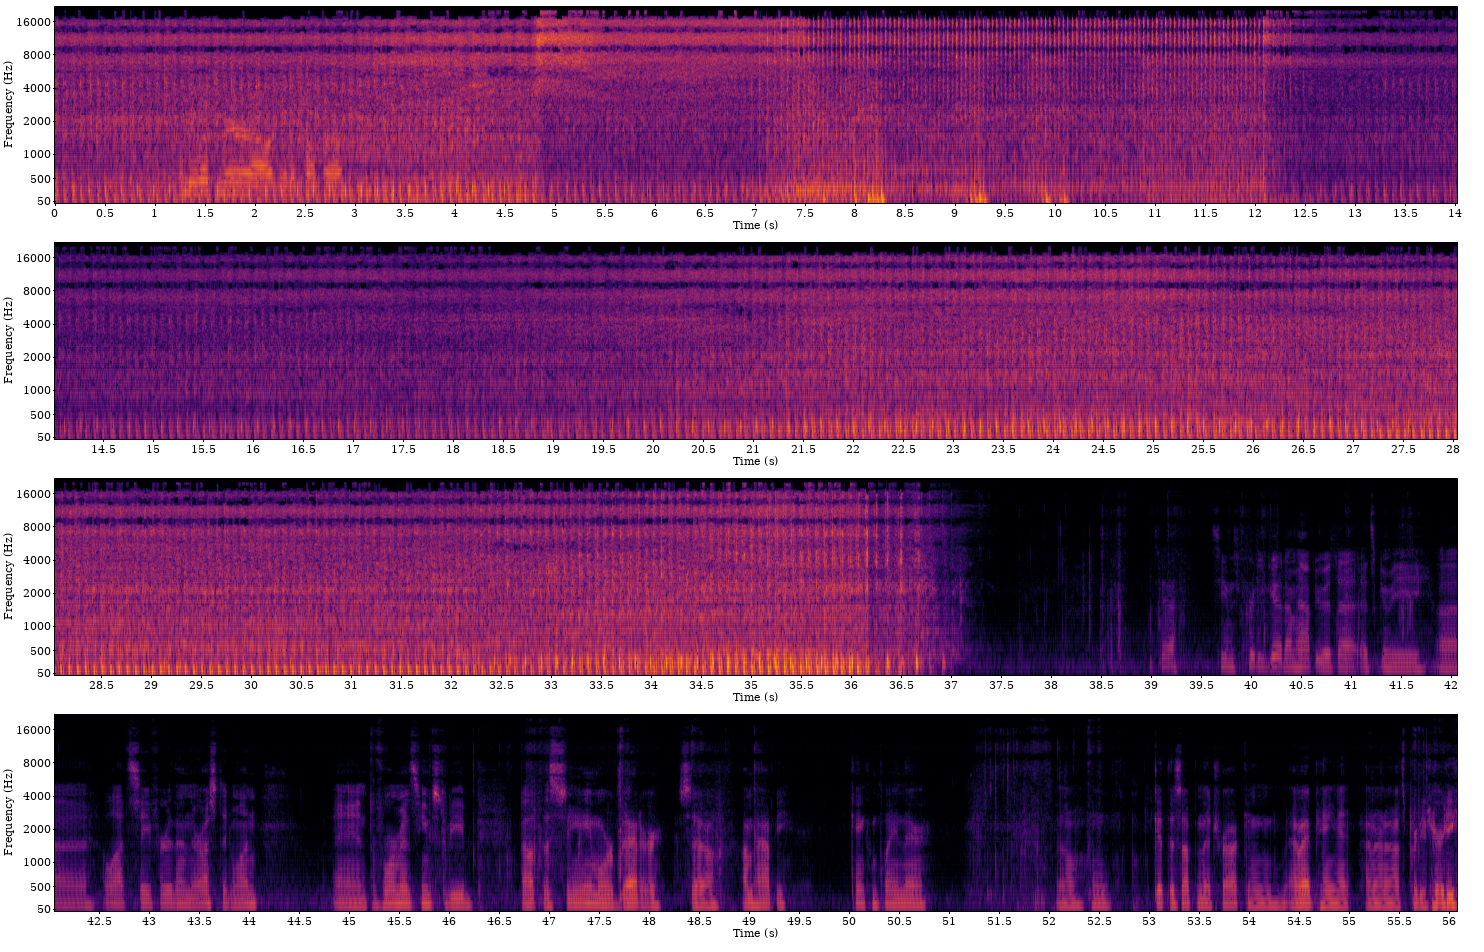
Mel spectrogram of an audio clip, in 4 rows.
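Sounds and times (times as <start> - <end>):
compressor engine running: 0.0 - 37.2
compressed air hissing: 3.2 - 10.1.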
